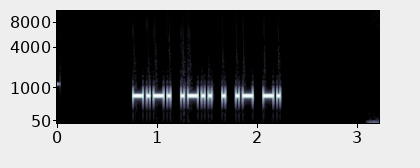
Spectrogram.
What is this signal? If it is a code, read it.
Morse code, heard as a keyed tone, about 34 wpm, 700 Hz. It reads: CLEAN
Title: Sentences from Top 1100 Words - New Word Drill - 35wpm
